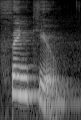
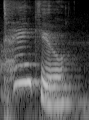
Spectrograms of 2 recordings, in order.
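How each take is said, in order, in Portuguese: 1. O primeiro som é um 'th' soprado e suave. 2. O primeiro som é um 't' duro. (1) "colocar a língua entre os dentes e assoprar" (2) "Vai soar um T"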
